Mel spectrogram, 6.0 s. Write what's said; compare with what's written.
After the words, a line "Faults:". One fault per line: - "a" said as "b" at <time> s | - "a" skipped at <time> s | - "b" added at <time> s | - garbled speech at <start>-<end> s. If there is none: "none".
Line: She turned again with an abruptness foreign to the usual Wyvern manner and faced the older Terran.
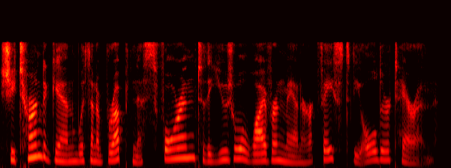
She turned again with an abruptness foreign to the usual Wyvern manner faced the older Terran.
Faults:
- "and" skipped at 4.2 s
